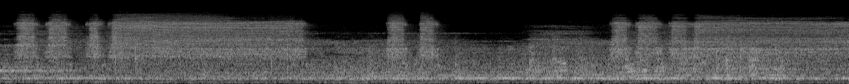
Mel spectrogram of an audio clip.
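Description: Diesel locomotive running, heard from inside its cab: a steady drone with a held low tone, broken by loud bursts of hissing, a few short ones then longer stretches.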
